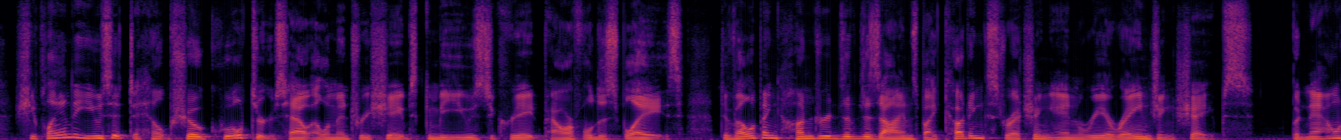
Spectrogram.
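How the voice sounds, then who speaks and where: A man's voice: mid-range voice, a little mellow. A man narrating a scripted radio feature as a reporter.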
